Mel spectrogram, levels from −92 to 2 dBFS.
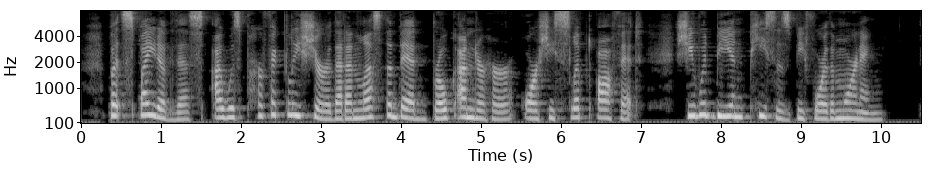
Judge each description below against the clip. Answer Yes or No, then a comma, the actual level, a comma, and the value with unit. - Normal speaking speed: Yes, average, 160 wpm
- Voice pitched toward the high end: Yes, high, 220 Hz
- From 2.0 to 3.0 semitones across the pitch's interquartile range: No, average, 5.1 semitones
